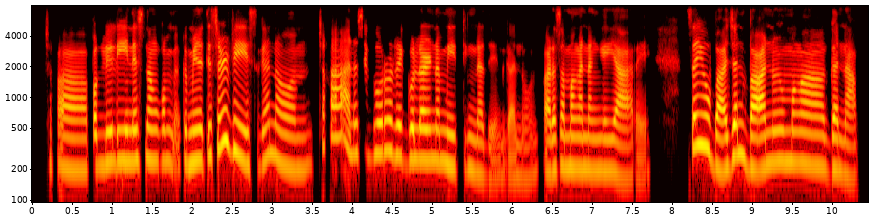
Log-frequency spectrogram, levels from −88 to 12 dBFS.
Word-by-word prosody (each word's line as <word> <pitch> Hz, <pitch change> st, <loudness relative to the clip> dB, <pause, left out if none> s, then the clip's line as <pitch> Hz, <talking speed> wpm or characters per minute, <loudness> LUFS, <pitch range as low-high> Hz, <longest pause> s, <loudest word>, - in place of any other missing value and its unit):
tsaka 200 Hz, -3 st, -2 dB
paglilinis 235 Hz, +2 st, +1 dB
ng 245 Hz, -1 st, +1 dB
com 240 Hz, 0 st, -5 dB, 0.2 s
community 240 Hz, +3 st, +1 dB
service 300 Hz, -, +2 dB
gano'n. 220 Hz, -5 st, -4 dB
Tsaka 165 Hz, +4 st, -2 dB, 0.2 s
ano 280 Hz, -, -4 dB
siguro 285 Hz, +3 st, -2 dB
regular 250 Hz, -2 st, +3 dB
na -, -, +1 dB
meeting 210 Hz, -4 st, -5 dB
na -, -, -1 dB
din -, -, -13 dB
gano'n 170 Hz, +2 st, -12 dB
para 195 Hz, +1 st, +2 dB
sa 215 Hz, 0 st, -3 dB
mga 210 Hz, -1 st, 0 dB
nangyayari. 195 Hz, -4 st, -2 dB, 0.5 s
Sa'yo 335 Hz, 0 st, +3 dB
ba, 205 Hz, -6 st, +3 dB
diyan 275 Hz, 0 st, +1 dB
ba 205 Hz, 0 st, +6 dB
ano 235 Hz, +1 st, -3 dB
'yung 240 Hz, -, -3 dB
mga 220 Hz, -3 st, +1 dB
ganap? 180 Hz, -5 st, -1 dB
225 Hz, 160 wpm, -22 LUFS, 200-250 Hz, 0.5 s, ba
